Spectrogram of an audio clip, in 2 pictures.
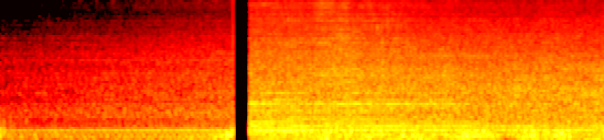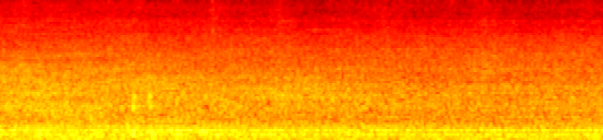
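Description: Parked fire engine's engine running with a steady hum. The sound cuts out for an instant about two seconds in and comes back louder.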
